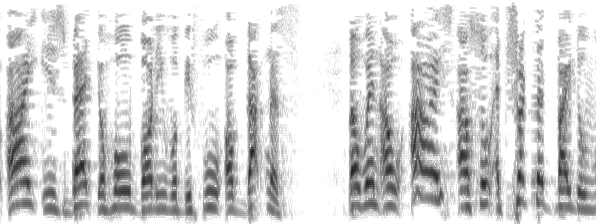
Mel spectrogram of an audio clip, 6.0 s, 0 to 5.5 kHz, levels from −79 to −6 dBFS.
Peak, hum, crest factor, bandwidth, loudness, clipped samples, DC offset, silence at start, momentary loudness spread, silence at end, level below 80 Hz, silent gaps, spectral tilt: -8 dBFS; none; 16 dB; 5.4 kHz; -26 LUFS; under 0.1%; under 0.1%; 0.05 s; 8 LU; 0 s; -72 dBFS; none; -7 dB/octave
